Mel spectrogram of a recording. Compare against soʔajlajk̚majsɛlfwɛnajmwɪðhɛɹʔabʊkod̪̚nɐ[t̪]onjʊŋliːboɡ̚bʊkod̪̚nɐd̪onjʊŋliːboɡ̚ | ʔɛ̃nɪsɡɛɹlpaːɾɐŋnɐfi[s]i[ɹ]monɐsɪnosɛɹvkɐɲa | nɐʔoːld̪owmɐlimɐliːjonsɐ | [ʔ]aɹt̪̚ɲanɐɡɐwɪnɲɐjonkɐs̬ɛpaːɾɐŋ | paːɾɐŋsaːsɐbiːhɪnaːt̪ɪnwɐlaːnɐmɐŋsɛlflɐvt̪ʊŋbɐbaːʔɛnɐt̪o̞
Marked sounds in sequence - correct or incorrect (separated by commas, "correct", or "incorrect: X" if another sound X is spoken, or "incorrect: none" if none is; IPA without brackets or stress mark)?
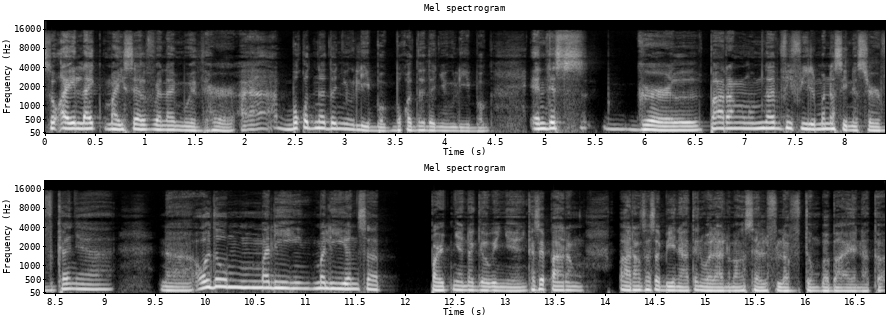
incorrect: d̪, incorrect: f, incorrect: l, incorrect: p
